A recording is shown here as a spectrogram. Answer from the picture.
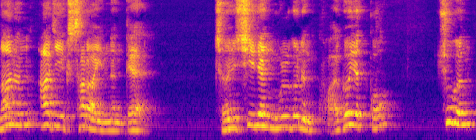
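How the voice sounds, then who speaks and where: A man's high-pitched voice with a strong Gyeongsang accent, dark and mellow in tone, with lively intonation, a very slow pace and audible room echo. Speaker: essay reader and commentator. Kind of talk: reading aloud; casual talk to viewers. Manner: intonation differs from standard Korean.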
